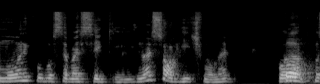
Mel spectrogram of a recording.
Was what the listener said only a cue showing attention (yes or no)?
yes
